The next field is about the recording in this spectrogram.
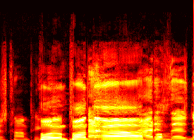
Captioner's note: speaking In Foreign Language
